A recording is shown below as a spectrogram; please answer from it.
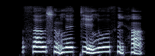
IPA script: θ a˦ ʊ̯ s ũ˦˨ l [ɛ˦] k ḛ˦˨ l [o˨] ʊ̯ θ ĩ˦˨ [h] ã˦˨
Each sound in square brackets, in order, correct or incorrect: correct, incorrect: o˦, correct

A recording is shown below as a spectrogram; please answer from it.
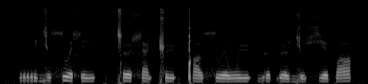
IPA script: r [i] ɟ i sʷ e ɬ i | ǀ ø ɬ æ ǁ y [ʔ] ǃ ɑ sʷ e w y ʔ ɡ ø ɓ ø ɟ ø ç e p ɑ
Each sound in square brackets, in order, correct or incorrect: correct, correct

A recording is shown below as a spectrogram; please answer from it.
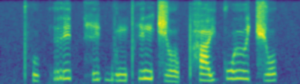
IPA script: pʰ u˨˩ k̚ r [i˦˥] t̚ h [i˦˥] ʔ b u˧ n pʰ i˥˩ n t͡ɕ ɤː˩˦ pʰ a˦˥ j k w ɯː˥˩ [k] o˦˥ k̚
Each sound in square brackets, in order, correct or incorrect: incorrect: i˥˩, correct, incorrect: t͡ɕ

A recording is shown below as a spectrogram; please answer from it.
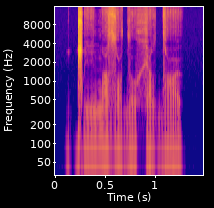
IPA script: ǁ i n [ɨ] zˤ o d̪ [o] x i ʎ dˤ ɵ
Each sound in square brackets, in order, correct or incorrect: incorrect: i, correct

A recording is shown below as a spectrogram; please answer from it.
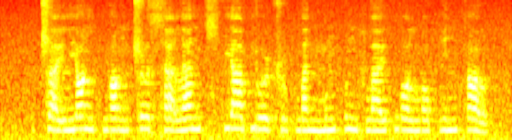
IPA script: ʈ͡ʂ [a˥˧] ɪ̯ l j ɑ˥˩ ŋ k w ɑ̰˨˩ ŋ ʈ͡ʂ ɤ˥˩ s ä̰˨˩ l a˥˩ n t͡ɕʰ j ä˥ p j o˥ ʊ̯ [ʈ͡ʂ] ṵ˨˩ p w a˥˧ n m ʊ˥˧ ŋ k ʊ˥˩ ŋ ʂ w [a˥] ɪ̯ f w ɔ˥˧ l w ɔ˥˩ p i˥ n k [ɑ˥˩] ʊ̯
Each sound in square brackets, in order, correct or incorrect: incorrect: a̰˨˩, correct, incorrect: a˧˥, correct

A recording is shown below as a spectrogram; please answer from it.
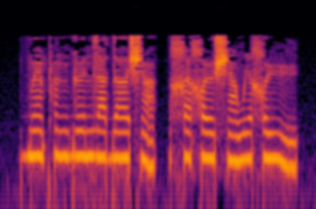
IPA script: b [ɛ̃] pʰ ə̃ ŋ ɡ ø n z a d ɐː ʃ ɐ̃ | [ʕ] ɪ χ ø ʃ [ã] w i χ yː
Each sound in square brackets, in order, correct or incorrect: correct, incorrect: χ, correct

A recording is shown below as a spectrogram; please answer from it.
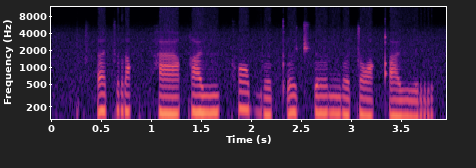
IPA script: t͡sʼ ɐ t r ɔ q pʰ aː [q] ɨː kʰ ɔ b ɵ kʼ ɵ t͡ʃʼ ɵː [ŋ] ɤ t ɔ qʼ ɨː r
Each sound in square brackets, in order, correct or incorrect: correct, correct

